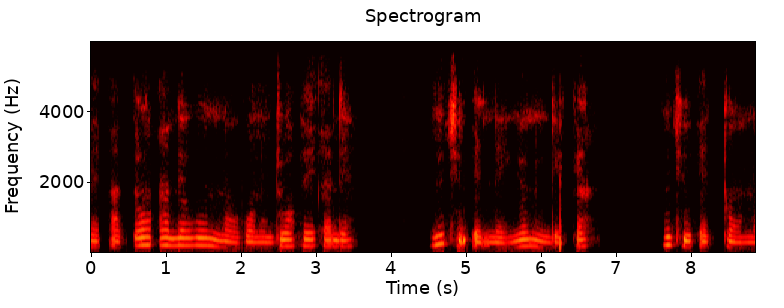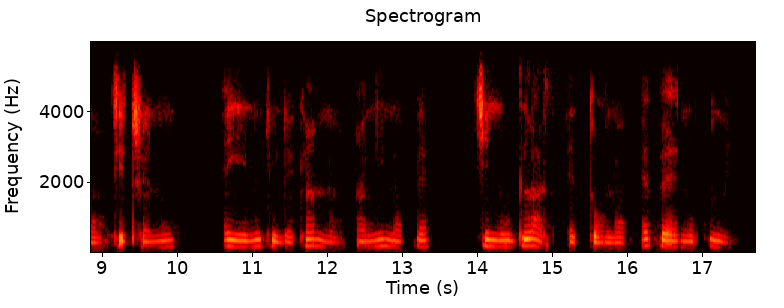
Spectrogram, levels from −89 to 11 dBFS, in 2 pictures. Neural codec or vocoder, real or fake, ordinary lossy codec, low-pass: none; real; Opus, 16 kbps; 5.4 kHz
